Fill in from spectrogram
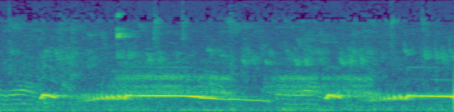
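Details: Young pelung Barbary dove, six months old and early-paired to encourage its voice, sings two extended coos, each opening with a brief upward note before a long smooth tone that sinks gently at the end.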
